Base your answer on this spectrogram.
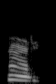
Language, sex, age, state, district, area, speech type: Kannada, female, 18-30, Karnataka, Gulbarga, urban, conversation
